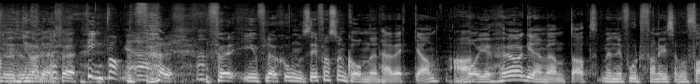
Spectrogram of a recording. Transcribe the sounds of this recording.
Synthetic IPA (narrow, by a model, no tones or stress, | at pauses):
fɾpɪŋfɔŋːfœɾ | fœɾɪnflaɧuːnsɪfɾansɔmkʰɔmːd̪ɛnɦæ̰ɾvɛkːa̰nvaɾjɵɦøːɡɾəɛnvɛnt̪a̰t̪mɛnd̪ɛfʊʈfɑɾand̪viːsaɾpʰɔfa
